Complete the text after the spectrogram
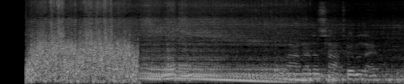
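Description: A car engine revs loudly, then its pitch drops away.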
